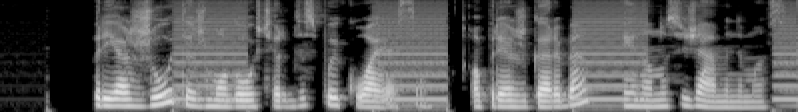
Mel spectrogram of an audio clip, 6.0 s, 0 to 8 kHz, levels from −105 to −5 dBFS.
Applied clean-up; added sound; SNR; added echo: classical method Wiener filter.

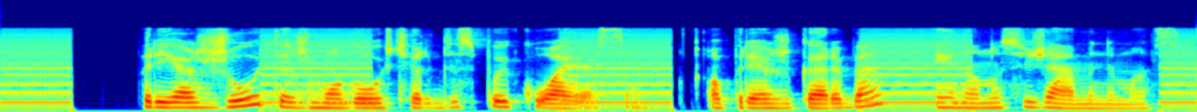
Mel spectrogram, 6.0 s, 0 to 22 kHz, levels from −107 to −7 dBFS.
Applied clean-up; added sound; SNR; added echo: none; Alarm; 14 dB; none.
